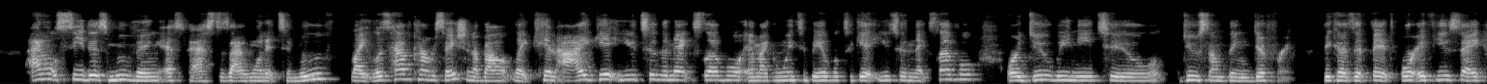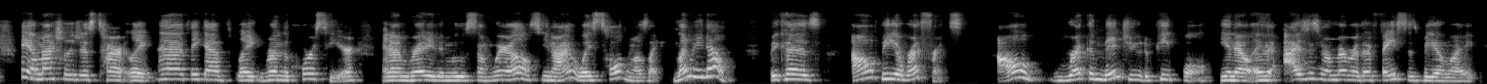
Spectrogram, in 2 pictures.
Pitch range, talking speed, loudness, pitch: 180-220 Hz, 220 wpm, -17 LUFS, 195 Hz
